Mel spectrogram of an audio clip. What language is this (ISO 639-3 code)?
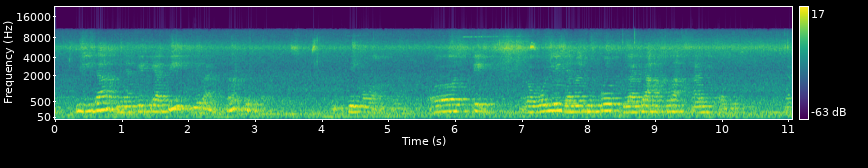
msa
